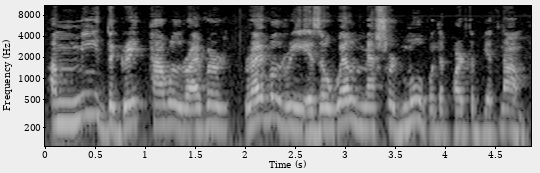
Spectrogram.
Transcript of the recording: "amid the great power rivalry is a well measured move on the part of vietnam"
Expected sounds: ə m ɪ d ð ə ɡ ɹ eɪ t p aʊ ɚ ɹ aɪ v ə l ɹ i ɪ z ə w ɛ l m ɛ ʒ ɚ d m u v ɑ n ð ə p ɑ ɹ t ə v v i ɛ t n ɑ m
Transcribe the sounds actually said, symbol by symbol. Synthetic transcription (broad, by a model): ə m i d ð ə ɡ ɹ eɪ t p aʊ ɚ ɹ aɪ v ə l ɹ i ɪ z ə w ɛ l m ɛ ʃ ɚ d m u v ɑ n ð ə p ɑ ɹ t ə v v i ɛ t n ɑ m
